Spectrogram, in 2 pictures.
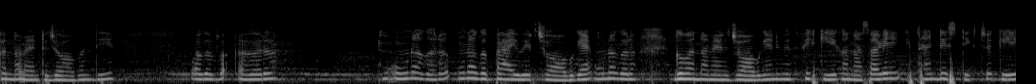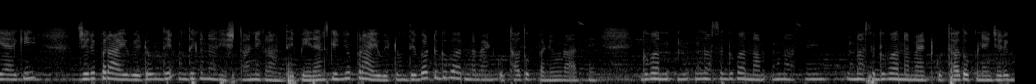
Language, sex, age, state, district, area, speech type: Dogri, female, 18-30, Jammu and Kashmir, Kathua, rural, spontaneous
